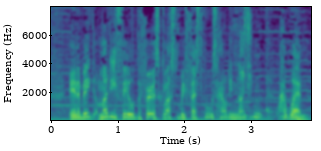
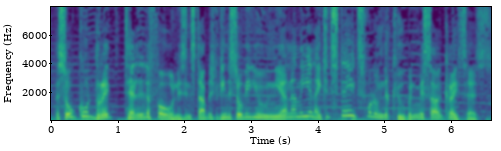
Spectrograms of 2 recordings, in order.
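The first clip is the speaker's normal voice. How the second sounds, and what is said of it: Put-on Welsh accent. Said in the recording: “I don't know what accent that was. It wasn't Russian ... Welsh ... Big Cardiff ... It's doing in a Welsh accent ... You managed to stay in Wales.”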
